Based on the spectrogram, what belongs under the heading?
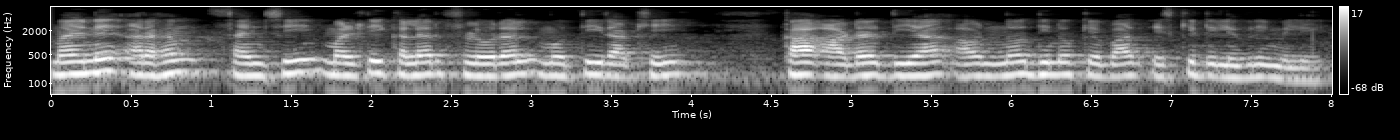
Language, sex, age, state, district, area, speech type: Hindi, male, 30-45, Uttar Pradesh, Bhadohi, urban, read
